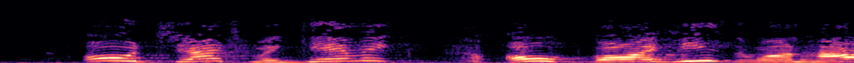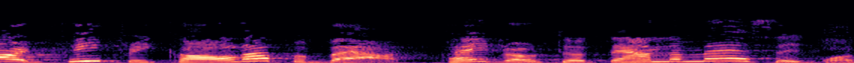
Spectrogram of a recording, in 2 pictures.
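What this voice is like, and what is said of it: Usual voice. Nothing is said of it.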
